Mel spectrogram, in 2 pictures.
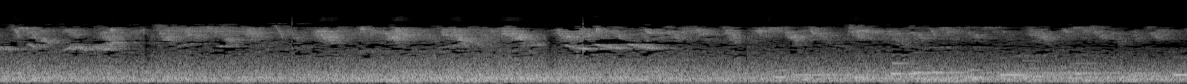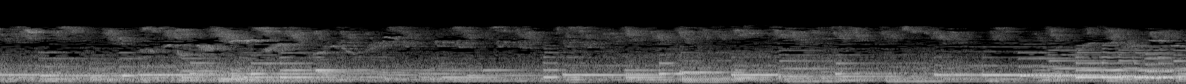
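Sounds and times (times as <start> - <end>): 
birds singing in a garden: 0.0 - 23.7
steady loud wash: 0.0 - 23.7.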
